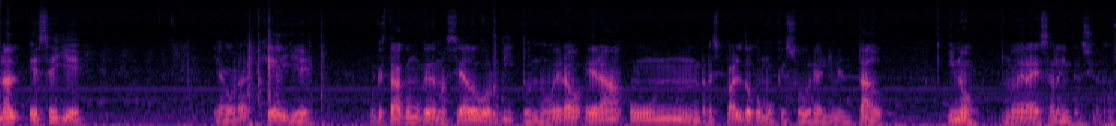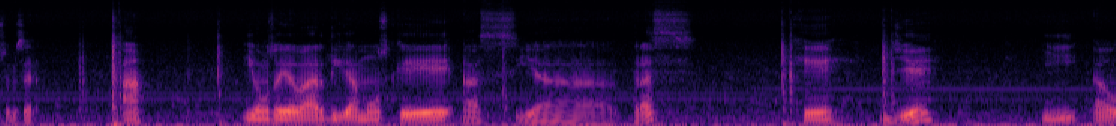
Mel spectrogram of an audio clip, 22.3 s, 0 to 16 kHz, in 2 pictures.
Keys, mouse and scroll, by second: 1.6 click, 2.5 g, 2.7 y, 4.7 shift+click, 5.0-6.8 shift+middle drag, 7.5 scroll down 2, 8.0-11.7 middle drag, 11.7-12.0 scroll down 2, 12.3 a, 12.7-13.3 scroll down 2, 13.5 shift+scroll down 2, 19.0 g, 20.0 y.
